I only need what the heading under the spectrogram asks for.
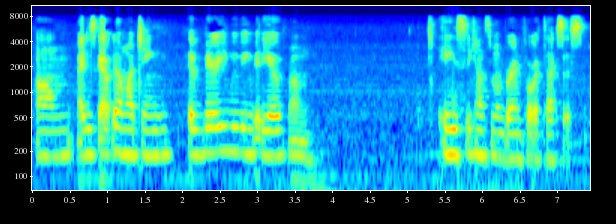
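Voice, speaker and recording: A woman in her twenties talking haltingly and emotionally in a personal vlog from her dorm room, with pauses and sighs. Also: lowish voice, little pitch movement, creaky, dull audio, a little hiss or hum. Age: 20s. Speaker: vlogger.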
